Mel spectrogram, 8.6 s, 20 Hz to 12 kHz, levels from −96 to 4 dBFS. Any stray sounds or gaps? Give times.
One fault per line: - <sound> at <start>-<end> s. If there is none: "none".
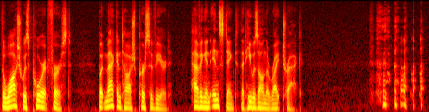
- laugh at 7.4-8.5 s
